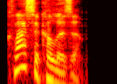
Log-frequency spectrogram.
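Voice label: "classicalism", English, uk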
